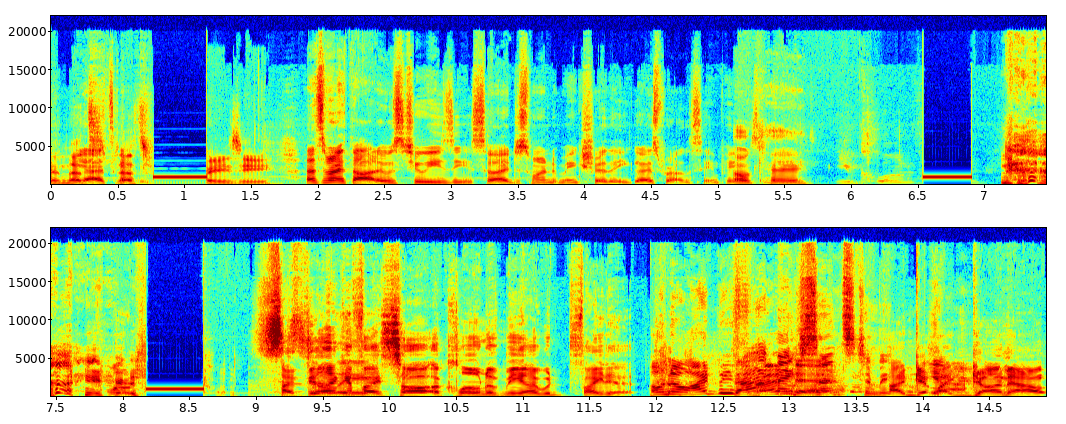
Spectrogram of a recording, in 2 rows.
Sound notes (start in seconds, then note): 0.7 beep; 6.5 beep; 7.1 everyone laughs; 8.1 beep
